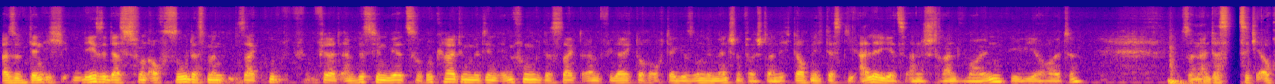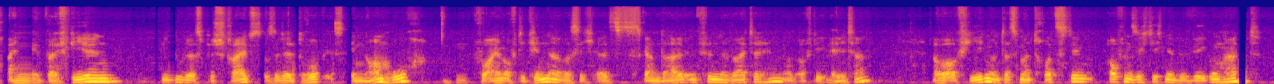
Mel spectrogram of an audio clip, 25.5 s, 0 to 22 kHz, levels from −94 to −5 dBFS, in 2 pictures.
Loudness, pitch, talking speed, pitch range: -19 LUFS, 105 Hz, 200 wpm, 95-120 Hz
